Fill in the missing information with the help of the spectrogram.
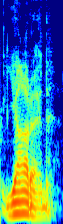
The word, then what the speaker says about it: Jared: He fathered Jared, or Yared, I guess would be a closer Hebrew pronunciation.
